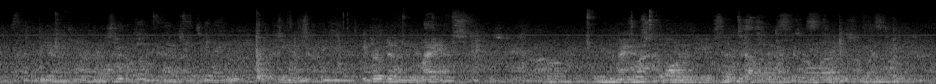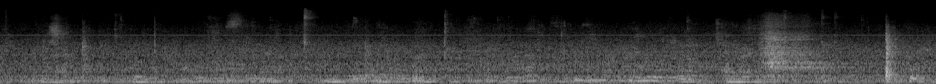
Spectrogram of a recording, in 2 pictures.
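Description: A man speaks calmly, heard from across a room.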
